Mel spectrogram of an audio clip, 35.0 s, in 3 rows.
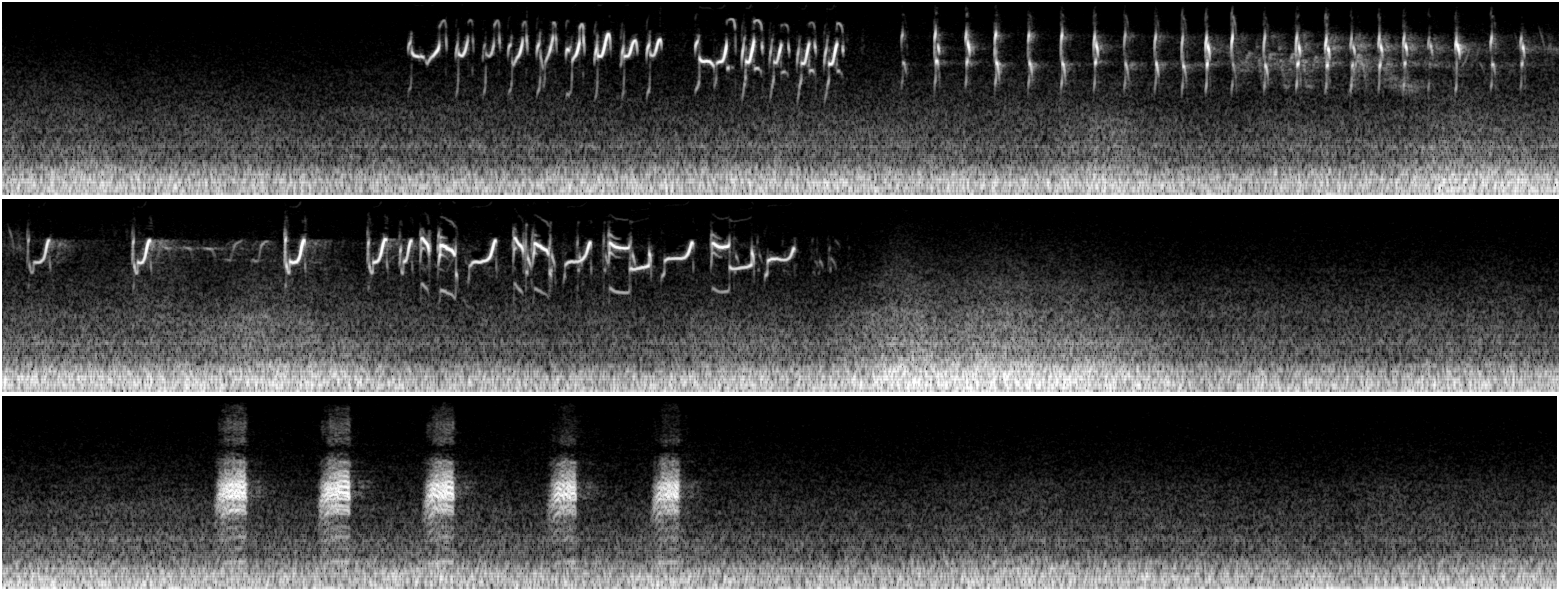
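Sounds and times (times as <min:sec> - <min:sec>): bird chirping in fast trills: 0:03.0 - 0:17.9.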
